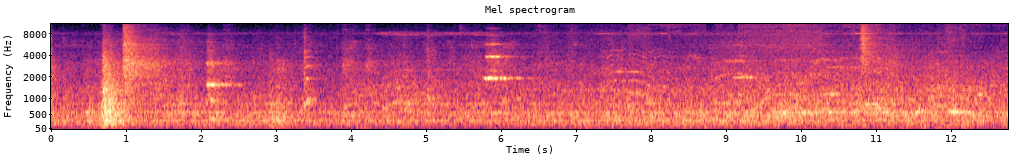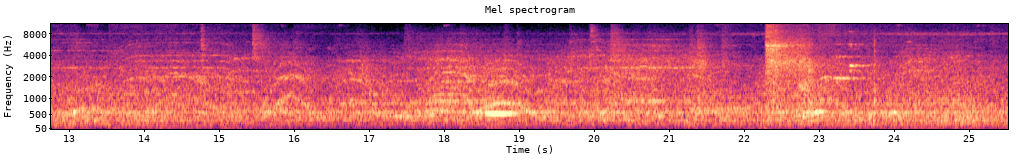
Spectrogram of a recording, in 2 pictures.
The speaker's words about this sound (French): Entendez-vous le langage des machines ? Nous sommes à l'usine Georges Besse de Renaud-Douai, où les robots, les hommes et les voitures travaillent ensemble.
